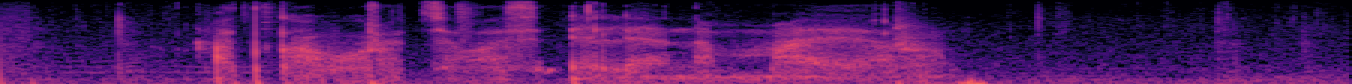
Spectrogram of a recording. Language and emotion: Russian, neutral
